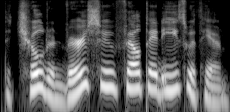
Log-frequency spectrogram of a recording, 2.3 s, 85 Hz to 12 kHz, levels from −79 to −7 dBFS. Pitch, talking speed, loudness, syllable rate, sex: 200 Hz, 235 wpm, -17 LUFS, 5.0 syllables/s, female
